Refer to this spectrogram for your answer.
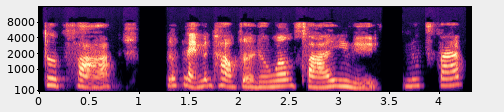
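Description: A young woman from Vietnam, speaking, patiently teaching a language lesson and repeating words slowly. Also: high-pitched, vocal fry, no room sound, dull audio.

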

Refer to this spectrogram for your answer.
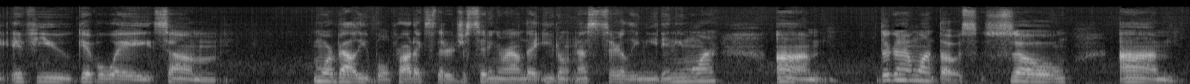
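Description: Low-pitched woman explaining step by step. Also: a bit bright. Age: 30s. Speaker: direct sales consultant giving a tutorial. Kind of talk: casual explanatory talk to camera. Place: covered porch outdoors. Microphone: phone at arm's length or propped close. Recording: faint outdoor background noise.

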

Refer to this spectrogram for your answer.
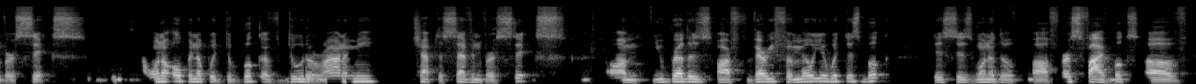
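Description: An American man, a deacon, preaching earnestly and directly to guests at a meeting, with many ums and uhs. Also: lowish voice. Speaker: deacon leading a Bible study.

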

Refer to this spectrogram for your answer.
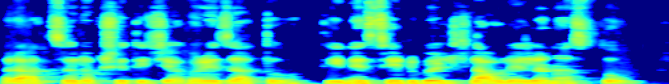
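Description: A woman's voice: a little high, steady tone, fairly quick, warm tone. A woman reading a romance story aloud as narrator, giving the characters' lines with only light changes of voice.

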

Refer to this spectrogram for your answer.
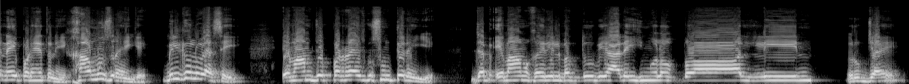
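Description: A man's voice: a little high, a little mellow. A man, an Islamic scholar, giving religious instruction in an earnest, emphatic way, repeating key points step by step.

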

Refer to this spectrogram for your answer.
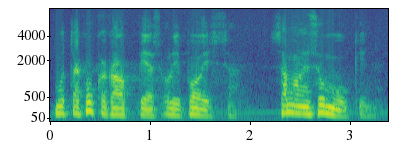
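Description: A man steadily reading a religious prophecy story and scripture aloud, at an even pace, on a dull lo-fi recording. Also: medium pitch, slight background noise. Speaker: reader.

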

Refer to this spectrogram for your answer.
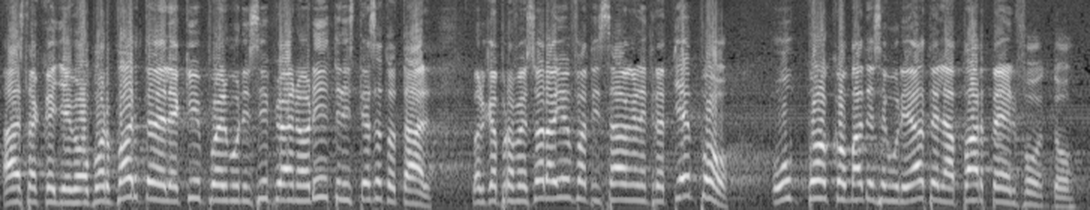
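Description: Very high-voiced Colombian touchline reporter, man. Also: brisk, fairly bright tone, in a large hall. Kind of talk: live sideline match report.

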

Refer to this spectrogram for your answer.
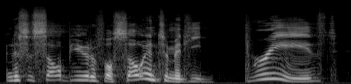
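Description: A man's voice: sits high, lively intonation, moderate pace. Emphatic older male preacher at pulpit. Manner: emphatic, gesturing preacher with sudden drops to quiet. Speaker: pastor. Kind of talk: sermon. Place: church stage behind a wooden pulpit.

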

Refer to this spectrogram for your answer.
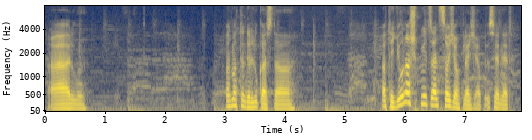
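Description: A man's voice: medium pitch, very animated, measured pace, long pauses, darkish tone, soft background music. A man giving casual, wry commentary while playing a life-simulation game, muttering to the characters on screen. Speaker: let's play host.

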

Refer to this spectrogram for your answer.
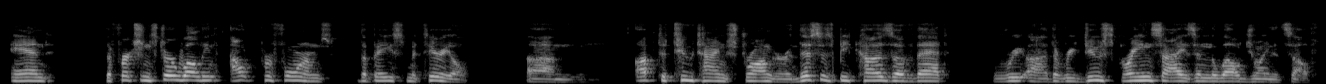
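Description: A man's voice: fairly high pitch, takes it slowly. A middle-aged man presenting technical slides in a webinar, explaining step by step with frequent uh and um fillers. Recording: slightly dull lo-fi webinar audio.

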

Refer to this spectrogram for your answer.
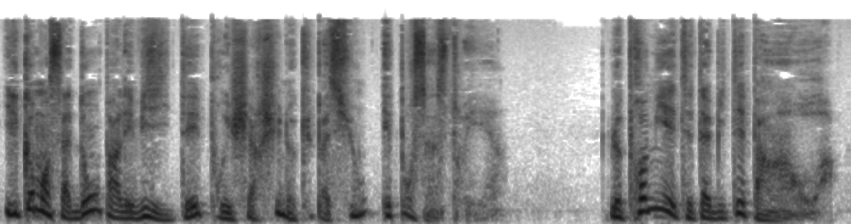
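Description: A man narrating a children's audiobook in an expressive, hushed way, often dropping near a whisper. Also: mid-range voice, fairly quick, vocal fry, soft background music.

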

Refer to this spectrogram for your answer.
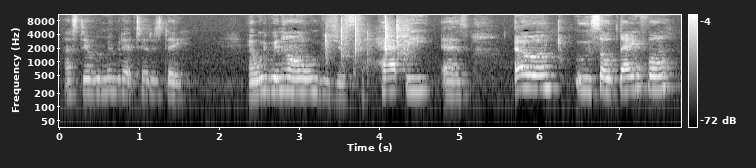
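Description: In a home kitchen that echoes slightly under faint ambient noise, a mukbang vlogger in her thirties eats and chats through a casual Q and A, laughing often and talking between bites. Her medium-pitched voice is a little mellow, with fairly even intonation and a measured pace. A fixed camera sits across the table.

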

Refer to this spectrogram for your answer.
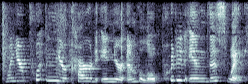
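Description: A woman's voice: high voice, sing-song, normal speed. Bubbly woman chatting through a craft stream. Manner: chatty, bubbly, greets viewers by name. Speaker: card-making host. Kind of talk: live crafting stream chat.

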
